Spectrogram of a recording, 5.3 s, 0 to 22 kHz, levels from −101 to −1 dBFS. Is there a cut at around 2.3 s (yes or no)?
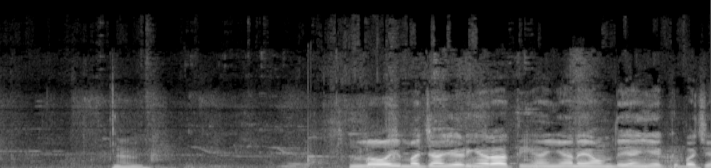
yes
